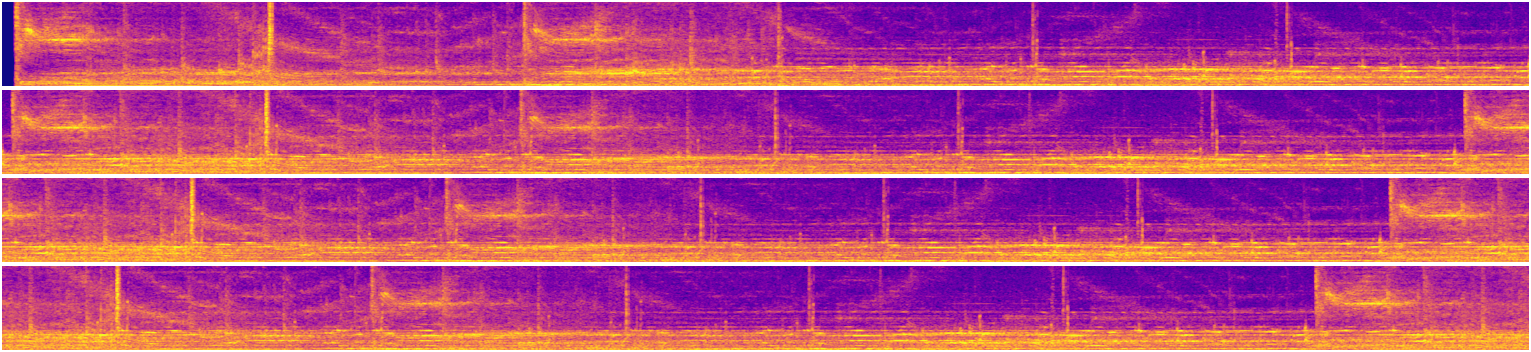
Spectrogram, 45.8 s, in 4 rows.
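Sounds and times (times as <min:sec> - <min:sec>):
drone sound: 0:00.1 - 0:45.7.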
